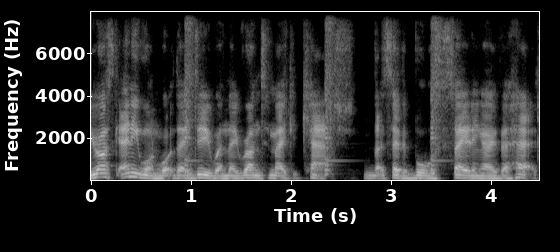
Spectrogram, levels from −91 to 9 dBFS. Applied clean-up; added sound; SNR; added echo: none; Snare drum; 18 dB; none.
